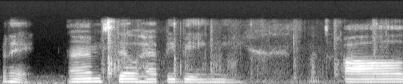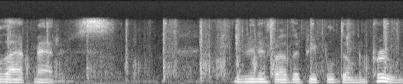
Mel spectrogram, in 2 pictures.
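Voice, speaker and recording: A man's medium-pitched voice, monotone and flat in intonation, at a fairly slow pace with long, frequent pauses. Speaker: gaming streamer. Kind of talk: live gameplay commentary.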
